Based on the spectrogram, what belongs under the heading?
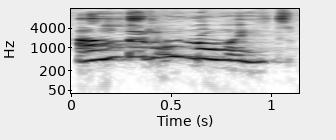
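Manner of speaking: very high, small rabbit voice; a tiny bunny with an idea; whispering rabbit. A narrator's reading. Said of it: "whispered the rabbit".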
